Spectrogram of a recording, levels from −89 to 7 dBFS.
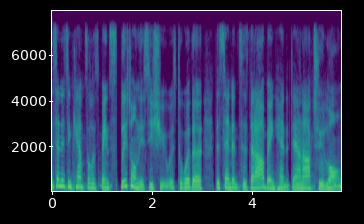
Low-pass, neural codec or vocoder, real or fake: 7.2 kHz; none; real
